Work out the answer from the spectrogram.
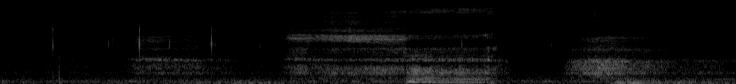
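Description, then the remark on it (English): A voice imitates loud snorting breathing, with a few long, rough snoring-like inhales and exhales in a slow rhythm, with no talking. “This is like sleeping. Like you're sleeping. It sounds like exactly how you sleep.”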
